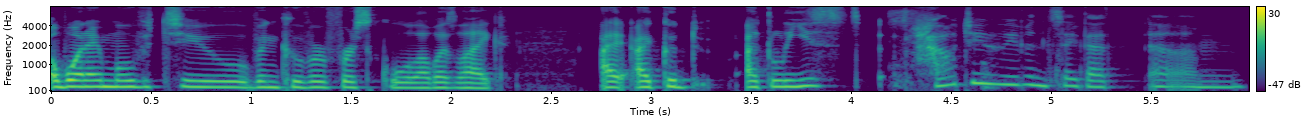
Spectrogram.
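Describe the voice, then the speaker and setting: A woman with a Russian accent at a moderate pace, medium pitch with ordinary variation, on a very clean recording with a silent background. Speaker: podcast host. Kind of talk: casual chat. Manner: animated.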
